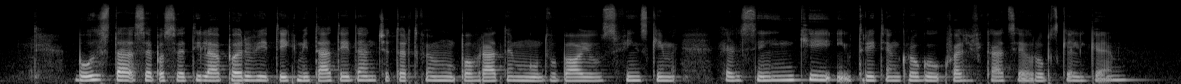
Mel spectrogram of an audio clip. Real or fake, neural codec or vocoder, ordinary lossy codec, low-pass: real; none; none; 19.8 kHz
